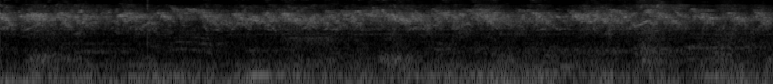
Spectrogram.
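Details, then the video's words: A flock of birds begging their owner for food with a steady, crowded wash of shrill, fast chirping, many voices layered together, with faint low rumbling beneath. "Birds calling my dad for food"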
